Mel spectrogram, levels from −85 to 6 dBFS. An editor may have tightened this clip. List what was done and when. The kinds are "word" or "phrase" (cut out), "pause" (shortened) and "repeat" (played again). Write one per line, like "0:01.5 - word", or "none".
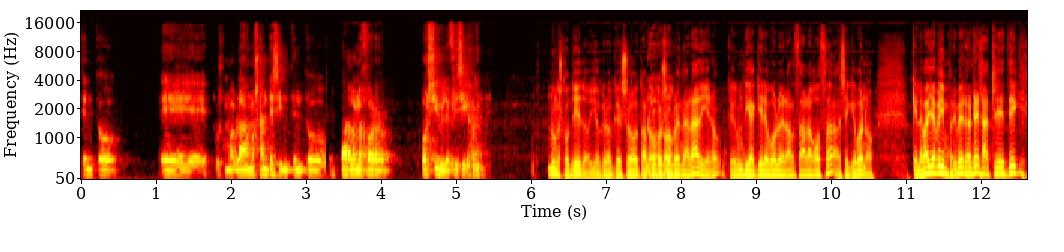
0:01.9 - word
0:06.4 - word
0:11.1 - word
